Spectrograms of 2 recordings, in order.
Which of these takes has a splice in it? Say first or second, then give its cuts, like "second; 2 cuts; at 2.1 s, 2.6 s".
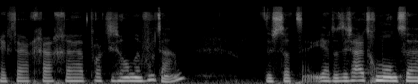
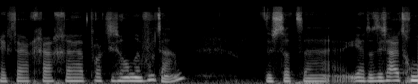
first; 1 cut; at 3.0 s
